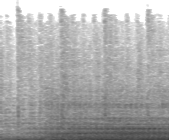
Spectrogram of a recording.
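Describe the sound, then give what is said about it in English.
A car engine, from a sedan with leather seats and an AM/FM radio, drones as the car drives away, a steady rumble whose pitch rises toward the end. “Ha-ha! We're getting away! In this really fun car!”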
